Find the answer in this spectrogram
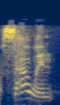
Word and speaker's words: Samhain: celebrates their God called Lord Solomon okay now saman is actually spelled s am h AI n sounds like Samhain but sound is actually the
